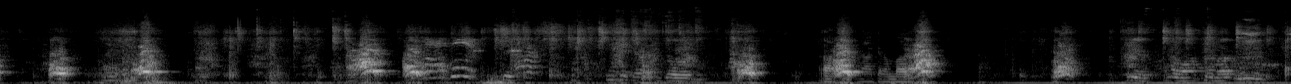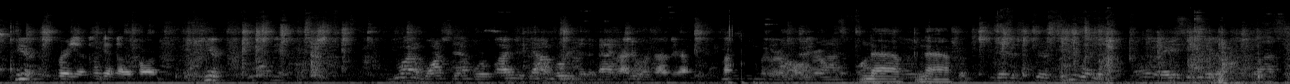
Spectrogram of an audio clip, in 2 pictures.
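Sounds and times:
police dog barking: 0:00.0 - 0:01.8, 0:03.4 - 0:04.5, 0:07.3 - 0:09.5, 0:10.5 - 0:10.9
people talking: 0:04.2 - 0:07.1, 0:08.2 - 0:09.3, 0:11.2 - 0:16.2, 0:16.8 - 0:25.8.

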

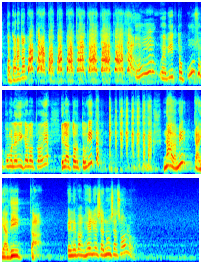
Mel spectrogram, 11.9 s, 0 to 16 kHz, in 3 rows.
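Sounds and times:
speech: 0:00.1 - 0:01.3, 0:02.7 - 0:06.0, 0:07.2 - 0:10.7
voice imitating a clucking hen: 0:00.3 - 0:02.8, 0:06.1 - 0:07.1.

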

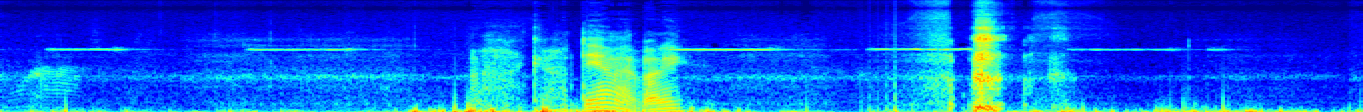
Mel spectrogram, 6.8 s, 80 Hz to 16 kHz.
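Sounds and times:
fire alarm high-pitched electronic beeping: 0:00.1 - 0:02.1, 0:03.2 - 0:06.4
speech: 0:02.9 - 0:03.6
laughter: 0:04.6 - 0:05.4.

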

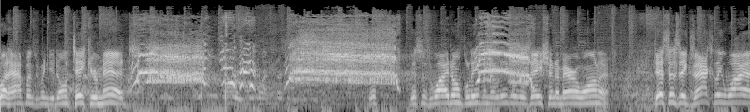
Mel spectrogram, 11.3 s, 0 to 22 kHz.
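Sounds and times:
speech: 0:00.0 - 0:02.2, 0:05.5 - 0:11.2
woman screaming at the top of her lungs on a college campus: 0:02.0 - 0:06.2, 0:07.1 - 0:08.0.

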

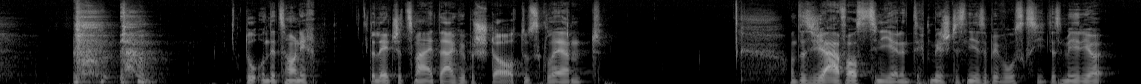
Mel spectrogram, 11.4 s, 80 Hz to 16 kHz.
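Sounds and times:
forceful coughs: 0:00.7 - 0:01.7
speech: 0:01.4 - 0:01.6, 0:02.5 - 0:06.1, 0:07.9 - 0:11.2.

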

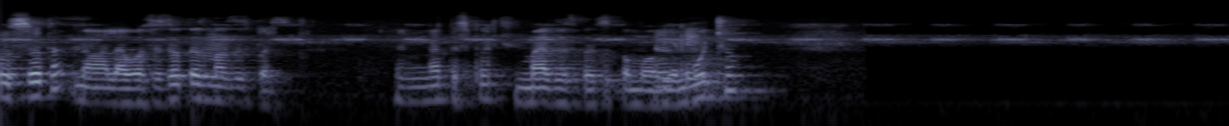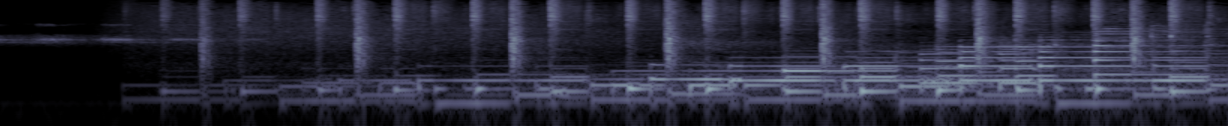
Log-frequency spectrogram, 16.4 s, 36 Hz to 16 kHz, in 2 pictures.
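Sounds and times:
speech: 0:00.0 - 0:05.2
crickets chirping in a steady pulsing trill: 0:00.4 - 0:11.6
music with sharp percussive hits: 0:09.2 - 0:16.3.

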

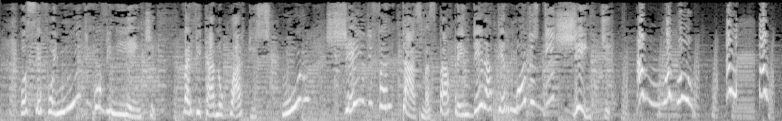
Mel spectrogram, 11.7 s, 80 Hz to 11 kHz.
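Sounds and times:
speech: 0:00.3 - 0:10.5
dog barking and yelping: 0:09.4 - 0:11.7.

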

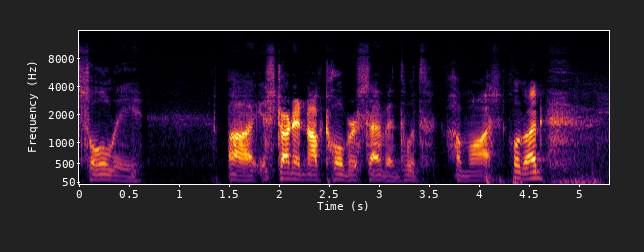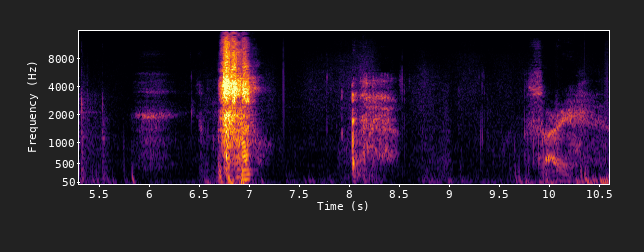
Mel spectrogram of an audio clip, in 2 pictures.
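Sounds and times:
speech: 0:00.1 - 0:00.8, 0:01.5 - 0:05.0, 0:06.7 - 0:07.2
soft sneeze or sniff: 0:06.5 - 0:07.3
quiet rustling: 0:06.5 - 0:10.2
sneeze: 0:06.6 - 0:07.3.

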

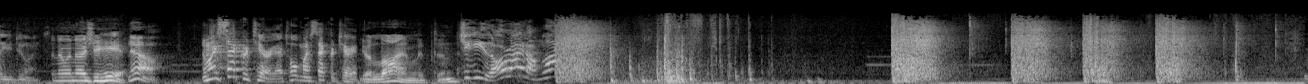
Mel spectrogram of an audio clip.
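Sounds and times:
speech: 0:00.0 - 0:06.2
real gun firing blank rounds for a film scene: 0:05.5 - 0:06.2, 0:08.9 - 0:12.2.

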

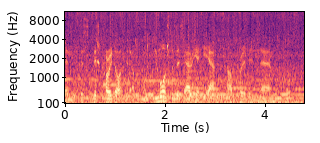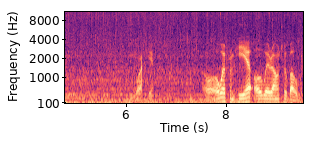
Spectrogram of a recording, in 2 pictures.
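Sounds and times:
boiling water flowing down steps: 0:00.0 - 0:09.5
speech: 0:00.4 - 0:04.7, 0:06.2 - 0:06.7, 0:07.6 - 0:09.5.

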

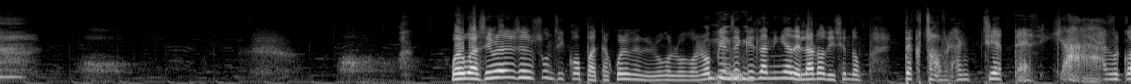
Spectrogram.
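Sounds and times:
voice imitating heavy raspy breathing: 0:00.0 - 0:01.5, 0:02.4 - 0:04.2
speech: 0:04.5 - 0:11.3.

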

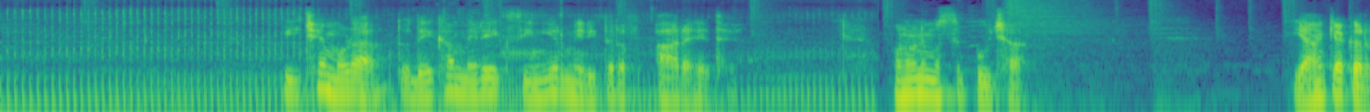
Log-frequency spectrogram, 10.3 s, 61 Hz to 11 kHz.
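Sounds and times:
Bullet motorcycle engine thumping: 0:00.0 - 0:06.6
speech: 0:02.1 - 0:05.8, 0:06.7 - 0:07.8, 0:09.7 - 0:10.2.

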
